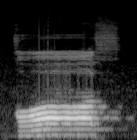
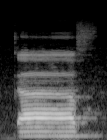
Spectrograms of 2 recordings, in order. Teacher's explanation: तो काफ इसका मखरज क्या है, ज़ुबान की जड़ यानी ज़ुबान का आखिर का हिस्सा जिसको जीभ भी कहते हैं, टिप भी कहते हैं, आखिर का हिस्सा जब ऊपर के सख्त तालू से लगे तो काफ अदा होता है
